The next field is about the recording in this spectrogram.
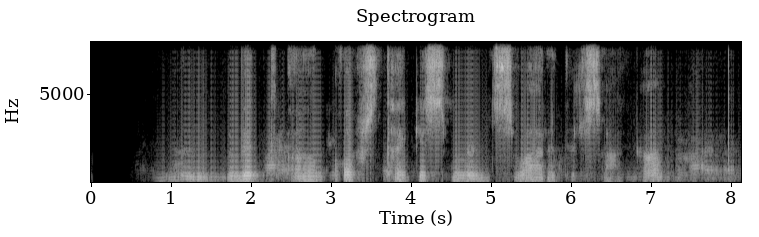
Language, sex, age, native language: Icelandic, female, 40-49, Icelandic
